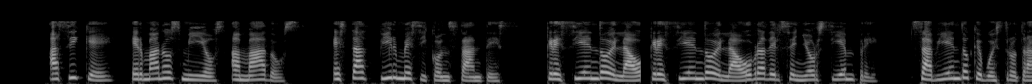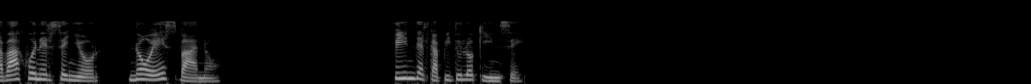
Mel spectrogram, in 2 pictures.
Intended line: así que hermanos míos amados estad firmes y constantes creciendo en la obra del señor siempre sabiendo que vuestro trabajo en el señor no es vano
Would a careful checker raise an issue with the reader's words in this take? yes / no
yes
